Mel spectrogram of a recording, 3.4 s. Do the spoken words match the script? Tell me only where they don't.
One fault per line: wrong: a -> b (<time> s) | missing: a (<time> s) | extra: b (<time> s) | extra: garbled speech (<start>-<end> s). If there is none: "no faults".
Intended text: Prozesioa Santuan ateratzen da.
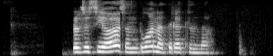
no faults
